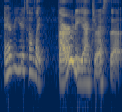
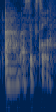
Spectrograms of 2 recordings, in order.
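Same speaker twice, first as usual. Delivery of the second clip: embarrassed whisper; 10 dB quieter than usual. Real, not acted. Admitting a bad test score.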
